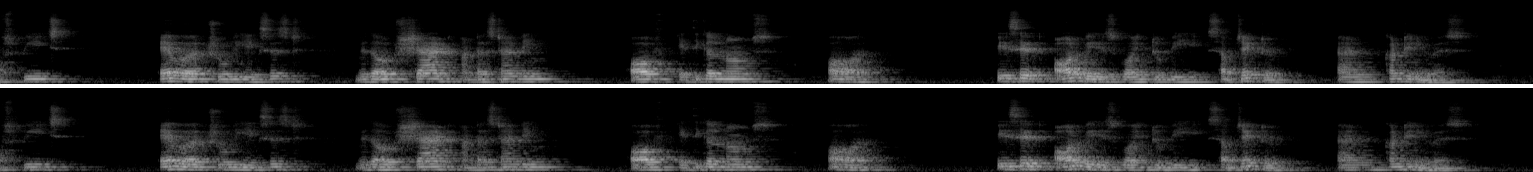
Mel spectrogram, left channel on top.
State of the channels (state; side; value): normal; both; correlation 0.63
